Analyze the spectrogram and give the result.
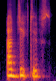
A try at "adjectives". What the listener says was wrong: Without the C, adjectives. Without the adjective.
